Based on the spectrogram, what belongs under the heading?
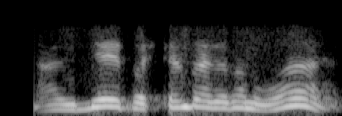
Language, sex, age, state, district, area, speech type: Kannada, male, 45-60, Karnataka, Belgaum, rural, conversation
